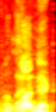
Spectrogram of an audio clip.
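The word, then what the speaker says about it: Lutnick: well how'd that work last time uh Mr letnik letnik sorry thank you for the pronunciation correction yeah Howard letnik caner Fitz Gerald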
